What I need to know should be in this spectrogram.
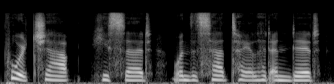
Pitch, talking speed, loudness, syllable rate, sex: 195 Hz, 180 wpm, -18 LUFS, 4.0 syllables/s, female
